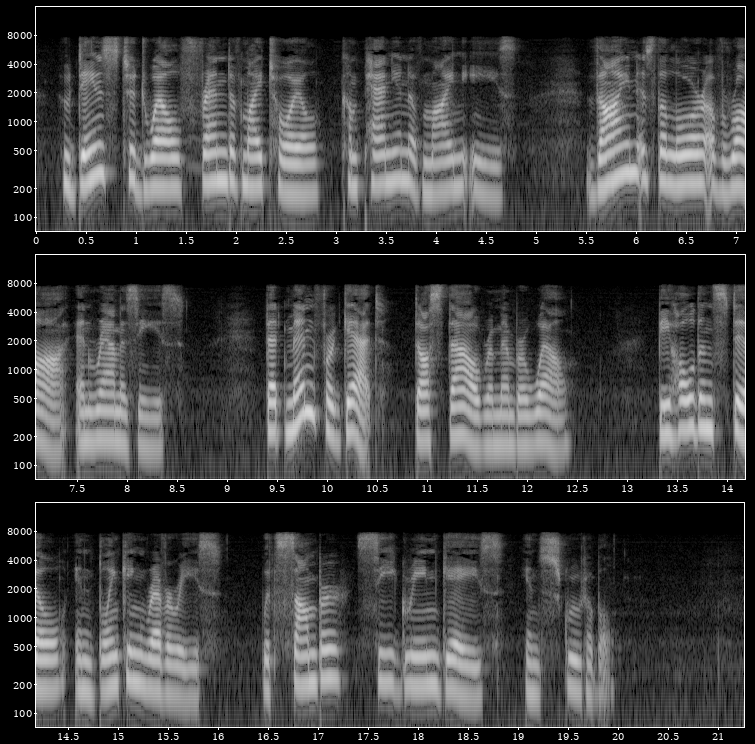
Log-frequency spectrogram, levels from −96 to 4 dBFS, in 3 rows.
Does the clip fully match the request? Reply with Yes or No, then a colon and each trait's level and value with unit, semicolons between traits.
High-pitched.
Yes: high, 200 Hz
